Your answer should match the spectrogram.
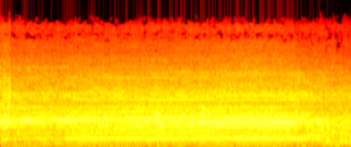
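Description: Side-by-side off-road vehicle's engine running at a steady speed, a loud even drone that holds one pitch, heard from on board.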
